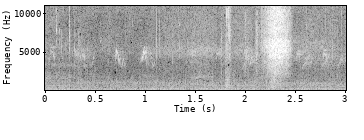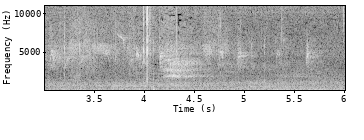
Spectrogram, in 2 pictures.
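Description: A single short scuff of a shoe on gritty asphalt roof shingles about two seconds in, with a few faint ticks, over a steady low rumble.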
